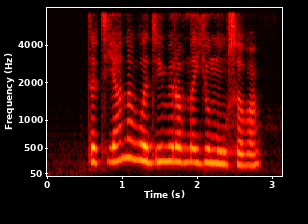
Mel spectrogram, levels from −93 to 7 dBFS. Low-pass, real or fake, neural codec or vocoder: 7.2 kHz; fake; codec, 24 kHz, 0.9 kbps, DualCodec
